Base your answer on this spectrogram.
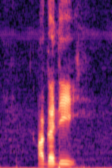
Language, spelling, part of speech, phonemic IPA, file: Tamil, அகதி, noun, /ɐɡɐd̪iː/, Ta-அகதி.ogg
- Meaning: refugee, one without resources or friends; a destitute person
